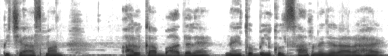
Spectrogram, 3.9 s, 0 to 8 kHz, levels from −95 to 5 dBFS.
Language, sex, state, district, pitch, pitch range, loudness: Hindi, male, Jharkhand, Ranchi, 145 Hz, 145-155 Hz, -17 LUFS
